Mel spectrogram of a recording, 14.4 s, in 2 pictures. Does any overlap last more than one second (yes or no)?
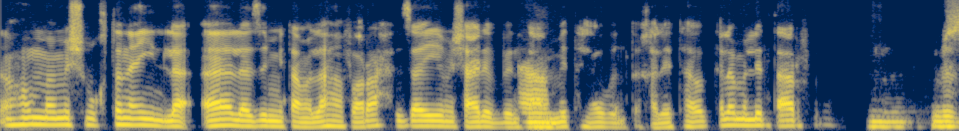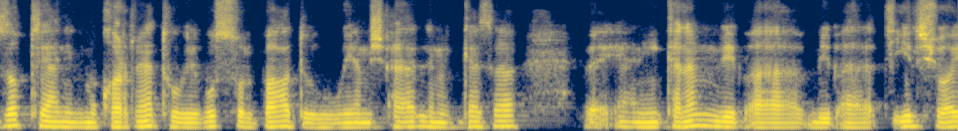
no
